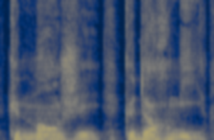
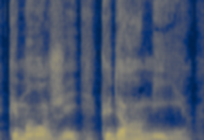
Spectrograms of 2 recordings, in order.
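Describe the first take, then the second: No difference in how they are said.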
